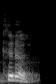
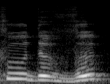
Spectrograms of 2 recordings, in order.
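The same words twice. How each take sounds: First: It is said fast and reduced. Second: It is said slowly and fully.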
